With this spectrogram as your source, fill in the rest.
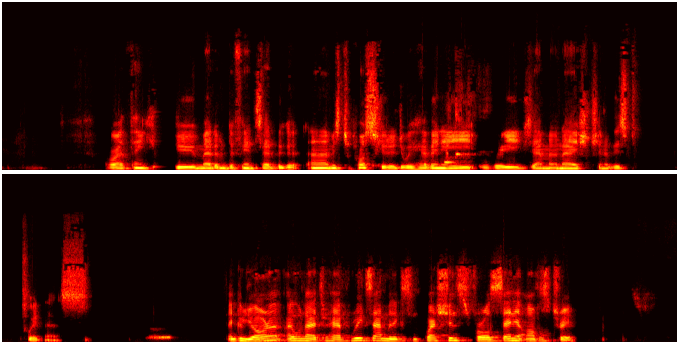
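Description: A man speaks steadily over an online call.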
